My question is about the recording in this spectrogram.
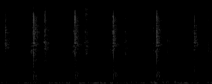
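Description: Faint, quick snips of ordinary household scissors cutting into hair, point-cutting bangs, about four snips a second.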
